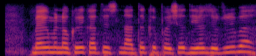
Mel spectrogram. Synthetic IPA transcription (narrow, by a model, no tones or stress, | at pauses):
bɛ̃ːɡmẽnɔːkɾikʰaːt̪esnaːt̪əkːepɐʃad̪iazɐɾuːɾibaː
